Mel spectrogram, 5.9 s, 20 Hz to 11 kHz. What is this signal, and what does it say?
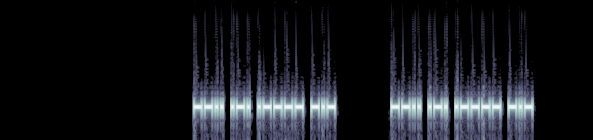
Morse code, heard as a keyed tone, about 41 wpm, 700 Hz. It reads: ZR1K ZR1K
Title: DXCC-100 Call Signs - 4 Characters - Repeated 2x - 45wpm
